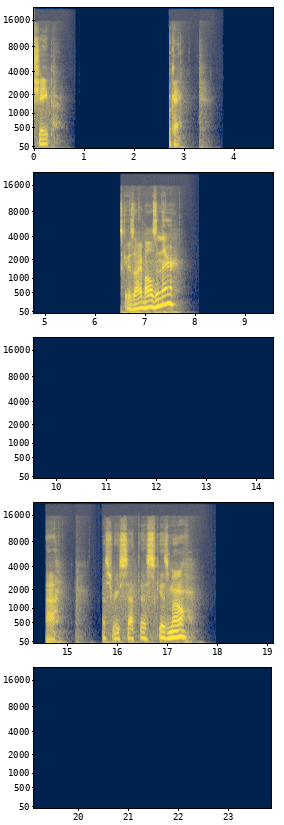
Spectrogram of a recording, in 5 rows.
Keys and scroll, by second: 14.7 ctrl+z, 15.1 w, 17.3 q, 22.5 w.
